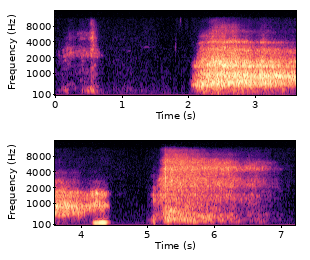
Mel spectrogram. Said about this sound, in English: Okay, so just take three deep breaths.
